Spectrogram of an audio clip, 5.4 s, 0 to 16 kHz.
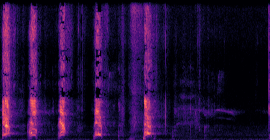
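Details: Nine-week-old male Boxer puppy barking at a toy ball he has never seen before, five short sharp barks about every 0.7 seconds, then quiet with faint room sounds and a person urging him on.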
